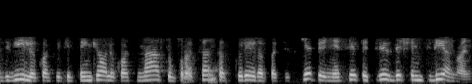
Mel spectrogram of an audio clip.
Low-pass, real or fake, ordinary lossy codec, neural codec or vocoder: 3.6 kHz; real; MP3, 24 kbps; none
